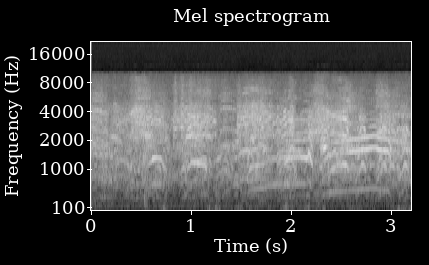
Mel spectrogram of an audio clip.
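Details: Black-headed gulls at Lake Sarymsak, Pavlodar region, Kazakhstan, 10 April 2011: a crowd of harsh, arched, down-slurred calls overlapping continuously, with a few clearer whining notes standing out above the chorus.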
